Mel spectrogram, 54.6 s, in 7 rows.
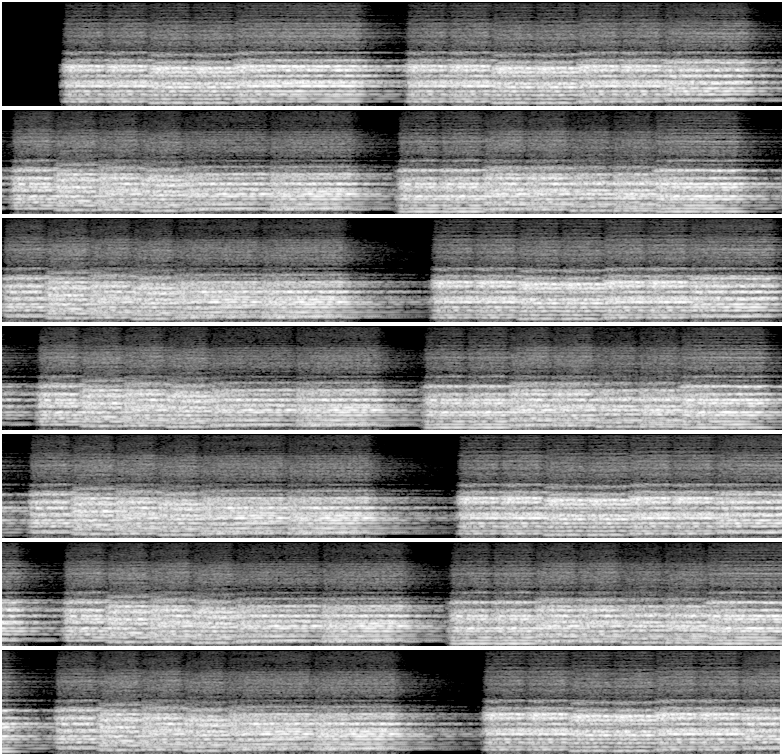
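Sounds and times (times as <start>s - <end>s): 
choir singing: 0.6s - 54.5s.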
